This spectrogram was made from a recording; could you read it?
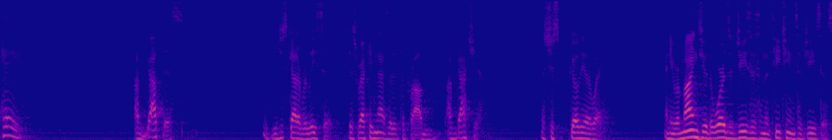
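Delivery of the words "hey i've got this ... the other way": soft whisper, lower and much quieter. Speaker voices the Holy Spirit to someone trying to cope alone, Holy Spirit whispering. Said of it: "the Holy Spirit's just sitting there whispering like".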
